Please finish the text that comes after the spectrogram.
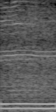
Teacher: یہاں پہ نون ساکن کے بعد کاف حروف اخفا میں سے آیا ہوا ہے تو یہاں بھی ہم نے اخفا کیا، یعنی کہ نون کو چھپا کے پڑھا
